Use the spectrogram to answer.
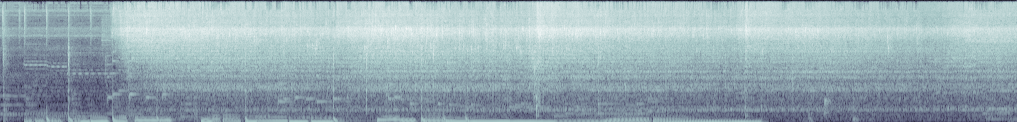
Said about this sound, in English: So I'm just browning the meat.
